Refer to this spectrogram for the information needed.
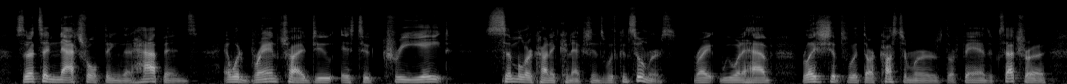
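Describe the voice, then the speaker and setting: A man with an American accent and an ordinary speaking voice, fairly low in pitch with ordinary pitch variation, on a very clean recording with a silent background. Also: fairly quick pace. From Detroit, Michigan, US. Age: 30s. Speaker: marketing practitioner and educator. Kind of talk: casual interview. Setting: library.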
